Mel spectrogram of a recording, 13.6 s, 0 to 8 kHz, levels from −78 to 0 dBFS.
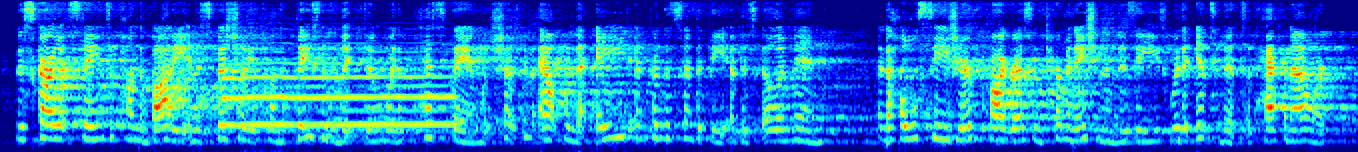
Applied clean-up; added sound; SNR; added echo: none; Trumpet; 5 dB; reverberation time 2.4 s.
